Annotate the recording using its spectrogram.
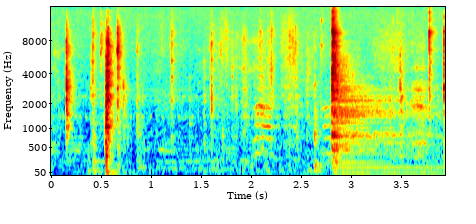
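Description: A small metal piece clinks and rattles in a hand.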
